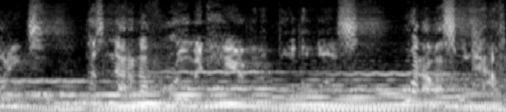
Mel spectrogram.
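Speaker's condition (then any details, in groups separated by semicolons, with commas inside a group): No condition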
